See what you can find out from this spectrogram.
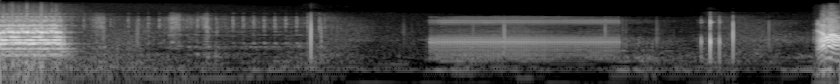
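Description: A burst of sound, then a run of rapid, evenly spaced dialing clicks, followed by one steady two-tone telephone ring lasting about two seconds, then a few sharp clicks and a final short burst.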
